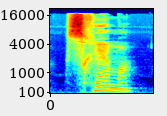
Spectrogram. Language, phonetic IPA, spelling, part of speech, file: Ukrainian, [ˈsxɛmɐ], схема, noun, Uk-схема.ogg
- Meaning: 1. scheme, layout, plan, outline 2. scheme, diagram 3. circuit 4. stereotyped pattern, pattern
